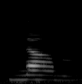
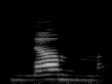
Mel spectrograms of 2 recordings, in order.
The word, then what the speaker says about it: numb: The word numb. Say the word numb. It has MB at the end, but we only hear the sound.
